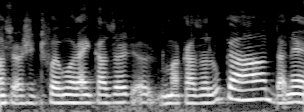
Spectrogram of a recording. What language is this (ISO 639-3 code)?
por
